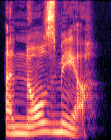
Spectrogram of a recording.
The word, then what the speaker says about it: anosmia: Now, apparently this is called anosmia, the loss of smell. Is that right, how you say it? – That's exactly right.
